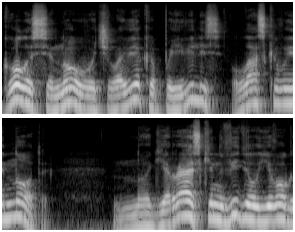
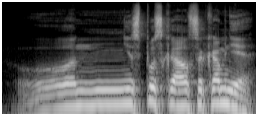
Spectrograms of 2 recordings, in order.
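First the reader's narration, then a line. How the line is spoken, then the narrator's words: Forced out reluctantly. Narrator (Russian): выдавил из себя Гераськин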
